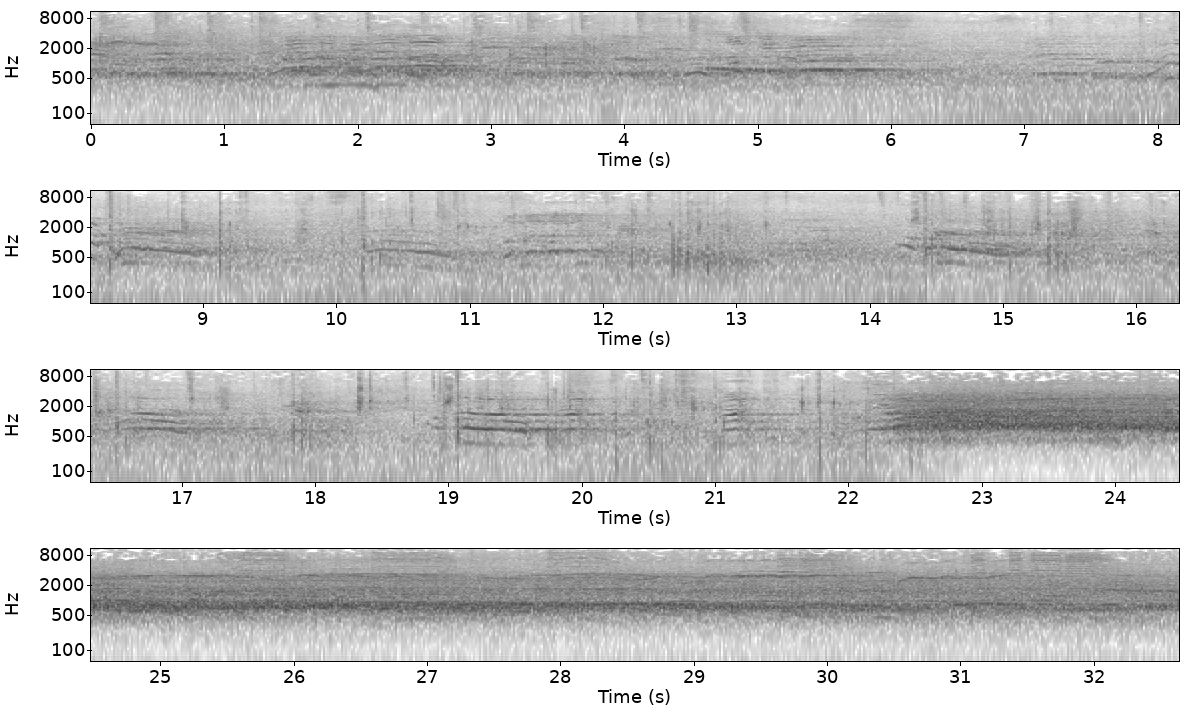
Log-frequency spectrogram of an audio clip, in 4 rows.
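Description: Tennis ball struck and bouncing in a rally, heard as sharp pops over crowd voices and calls. About 22 seconds in, the point ends and the crowd breaks into loud, steady applause and cheering that lasts to the end.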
